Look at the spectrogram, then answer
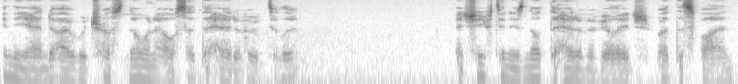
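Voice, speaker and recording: A proud walrus-folk chieftain from a fantasy game. The voice is very low and forceful, solemn and resolute in delivery. Faint ambient noise sits behind the words. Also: male voice, steady tone, moderate pace, rough recording. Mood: grave. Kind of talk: video game character dialogue.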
